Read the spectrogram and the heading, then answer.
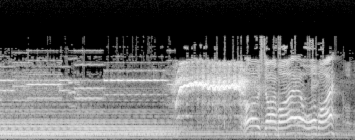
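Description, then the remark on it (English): A saddled horse named Dusty, a mount about to be ridden, gives a loud, shrill whinny that rises sharply and then breaks into a quavering, wobbling neigh lasting a few seconds, over a steady, sustained droning tone. “There's a fine mount you've given me.”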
